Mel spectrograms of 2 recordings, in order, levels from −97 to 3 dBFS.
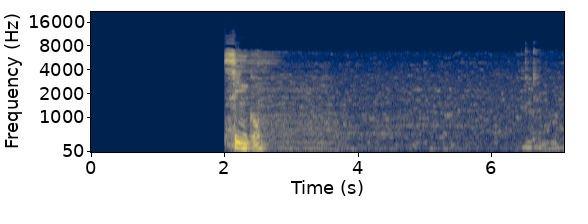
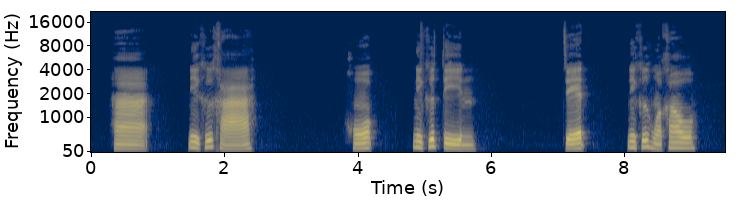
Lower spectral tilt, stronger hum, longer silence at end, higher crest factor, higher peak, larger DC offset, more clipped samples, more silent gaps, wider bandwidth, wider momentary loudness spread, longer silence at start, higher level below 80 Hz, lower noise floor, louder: second, -4.5 dB/octave vs -7 dB/octave; neither; about the same, 0.5 s vs 0.45 s; about the same, 24 dB vs 20 dB; first, 0 dBFS vs -6 dBFS; neither; neither; neither; second, 7.6 kHz vs 14 kHz; first, 29 LU vs 13 LU; first, 2 s vs 0.35 s; first, -64 dBFS vs -80 dBFS; second, -57 dBFS vs -85 dBFS; first, -15 LUFS vs -25 LUFS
